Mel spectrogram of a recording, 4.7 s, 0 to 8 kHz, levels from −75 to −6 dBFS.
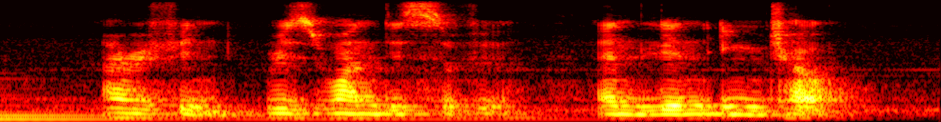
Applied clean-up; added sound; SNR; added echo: none; Bowed string instrument; 18 dB; reverberation time 0.5 s.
